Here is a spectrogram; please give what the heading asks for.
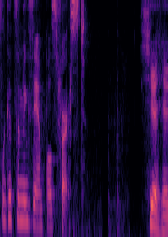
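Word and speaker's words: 谢谢: Now, there's no definite rule for when a fourth tone turns neutral. And if you were to say 谢谢 or 客气 as two definite fourth tones, people would still have no problem understanding what you're saying.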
